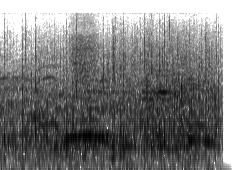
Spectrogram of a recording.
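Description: Audience applauding, with a few voices calling out over the clapping.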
